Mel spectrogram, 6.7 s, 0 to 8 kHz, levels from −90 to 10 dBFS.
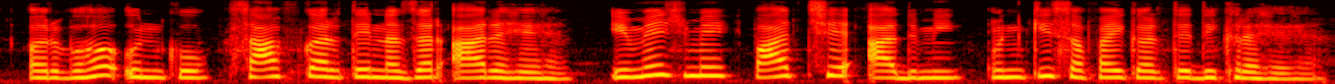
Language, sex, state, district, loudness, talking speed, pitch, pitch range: Hindi, female, Uttar Pradesh, Budaun, -23 LUFS, 190 wpm, 250 Hz, 235-275 Hz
